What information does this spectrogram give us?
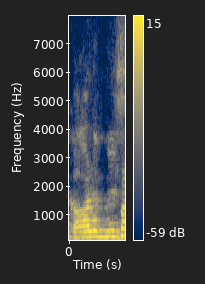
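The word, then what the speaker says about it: columnist: very good very good திருப்பி என்ன கட் பண்ணுங்க காலமிஸ்ட் காலமிஸ்ட் படிக்கக்கூடாது காலமிஸ்ட் என்ன கட் பண்ணீங்க கோம்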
